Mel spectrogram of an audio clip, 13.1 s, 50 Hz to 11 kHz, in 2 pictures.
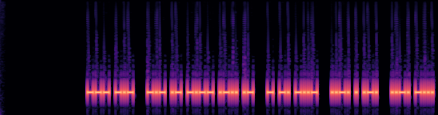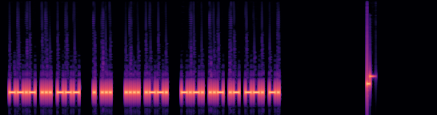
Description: Morse code, heard as a keyed tone, about 40 wpm, 700 Hz. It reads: OK KAYLA TNX FER FB QSO ES HP CUAGN
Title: K1USN SST QSO Practice 40wpm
